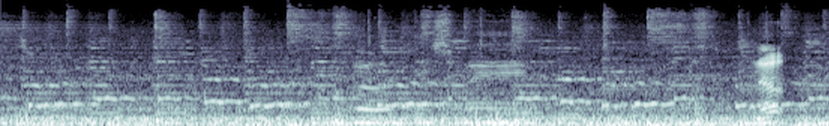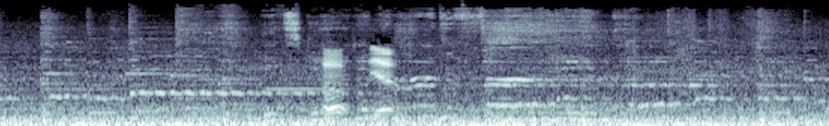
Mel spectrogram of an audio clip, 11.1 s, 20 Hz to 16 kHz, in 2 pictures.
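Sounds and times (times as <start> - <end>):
car road rumble: 0.0 - 11.0
song playing on car stereo: 0.0 - 11.0.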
